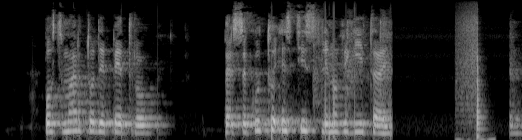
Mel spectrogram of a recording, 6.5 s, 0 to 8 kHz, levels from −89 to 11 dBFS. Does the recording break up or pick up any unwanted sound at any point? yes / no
yes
